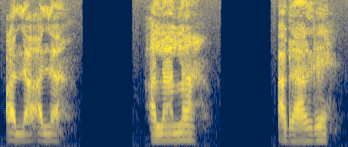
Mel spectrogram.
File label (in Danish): mid waghi; [al̪a al̪a alala aʟaʟe]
